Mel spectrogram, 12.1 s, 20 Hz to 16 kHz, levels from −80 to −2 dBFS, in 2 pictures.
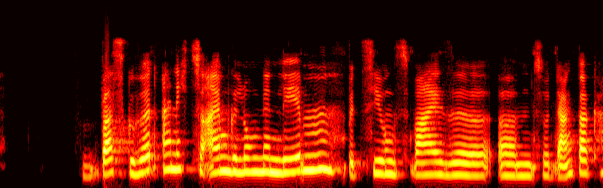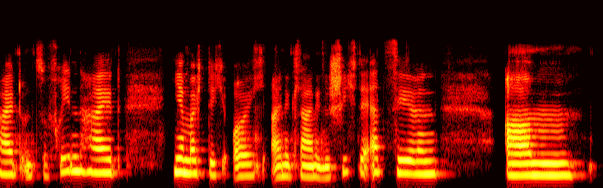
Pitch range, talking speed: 185-230 Hz, 110 wpm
